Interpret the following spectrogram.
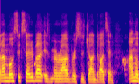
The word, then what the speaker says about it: Merab: I'm smiling because John Dodson yesterday referred to his Merab. Am I pronouncing that correctly?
